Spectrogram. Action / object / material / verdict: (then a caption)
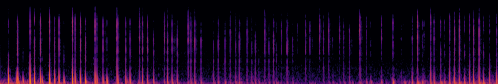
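tap / plastic supplement bottle / plastic / none. Long nails tap and scratch the label and body of a hollow, medium-size white plastic fish oil supplement bottle held in the hands. Dozens of quick, dry, hollow clicks and light scratches follow in steady bursts, briefly softer in the middle before picking up again.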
